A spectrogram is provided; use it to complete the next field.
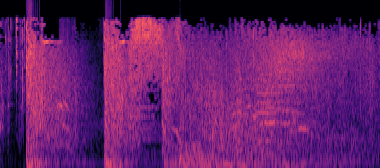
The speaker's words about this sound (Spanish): Después dispara a varias bombonas que hay en un rincón del patio.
